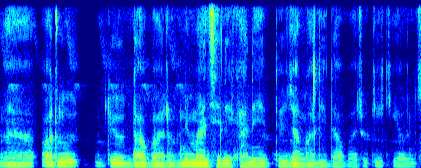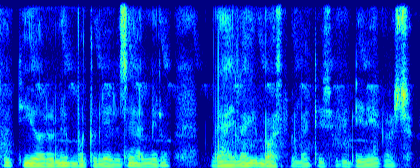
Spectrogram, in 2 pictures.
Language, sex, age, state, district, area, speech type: Nepali, male, 45-60, West Bengal, Kalimpong, rural, spontaneous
